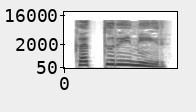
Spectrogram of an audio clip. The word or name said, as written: ಕತ್ತುರಿನೀರ್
